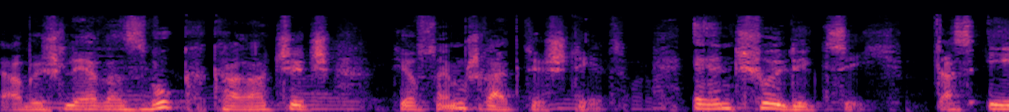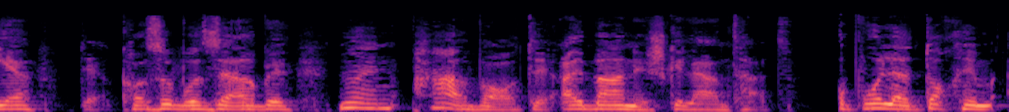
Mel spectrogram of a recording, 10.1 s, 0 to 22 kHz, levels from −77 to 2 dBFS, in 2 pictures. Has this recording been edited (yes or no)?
no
